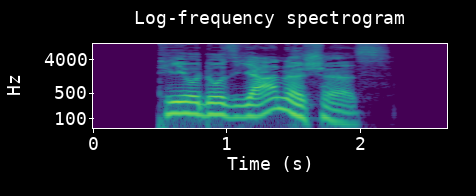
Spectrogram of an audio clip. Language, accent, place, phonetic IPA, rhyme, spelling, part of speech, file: German, Germany, Berlin, [teodoˈzi̯aːnɪʃəs], -aːnɪʃəs, theodosianisches, adjective, De-theodosianisches.ogg
- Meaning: strong/mixed nominative/accusative neuter singular of theodosianisch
